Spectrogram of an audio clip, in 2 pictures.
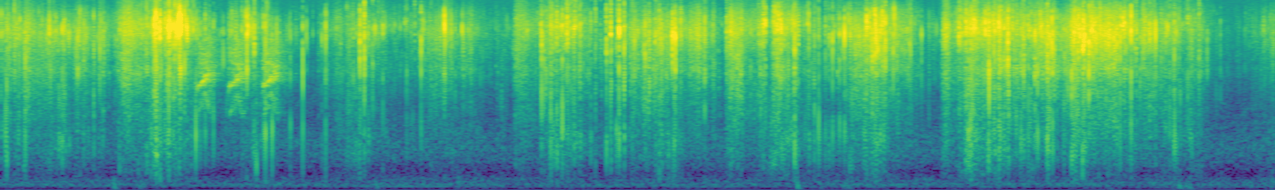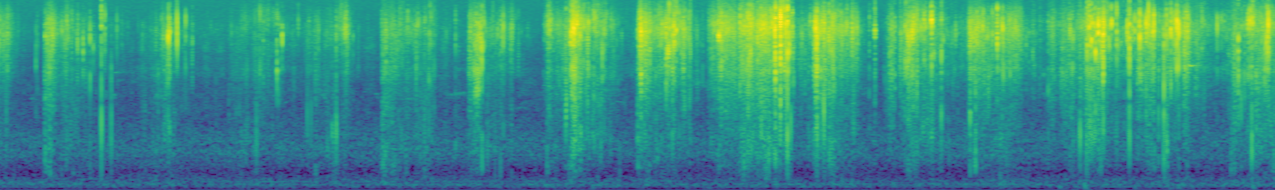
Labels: Is this happening outdoors?
yes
